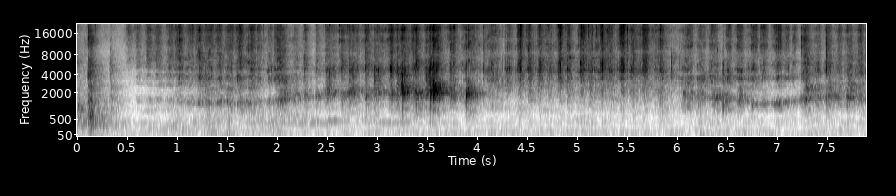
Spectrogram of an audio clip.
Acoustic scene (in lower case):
restroom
